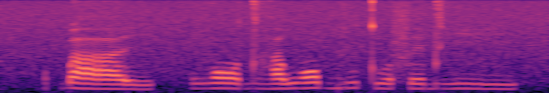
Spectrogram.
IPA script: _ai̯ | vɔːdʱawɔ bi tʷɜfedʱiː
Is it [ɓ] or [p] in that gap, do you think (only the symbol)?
ɓ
